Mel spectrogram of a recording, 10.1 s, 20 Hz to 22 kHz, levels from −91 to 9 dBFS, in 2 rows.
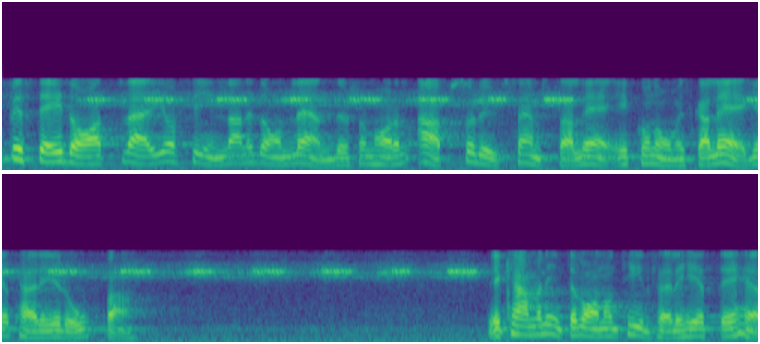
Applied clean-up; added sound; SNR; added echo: none; Cricket; 8 dB; none.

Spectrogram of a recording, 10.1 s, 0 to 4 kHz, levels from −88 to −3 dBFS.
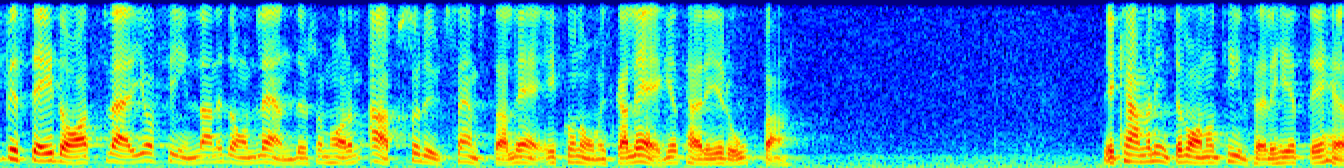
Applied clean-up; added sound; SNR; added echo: none; none; none; none.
